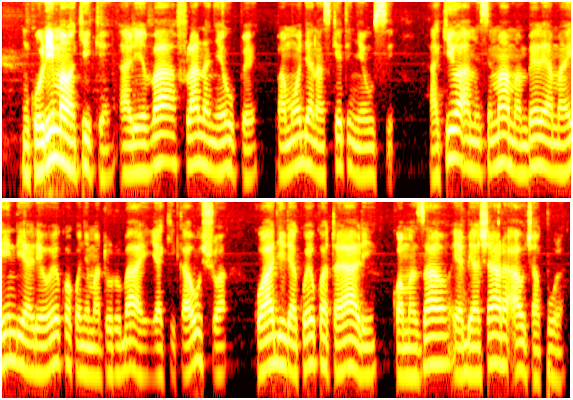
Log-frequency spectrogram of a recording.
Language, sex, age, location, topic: Swahili, male, 18-24, Dar es Salaam, agriculture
